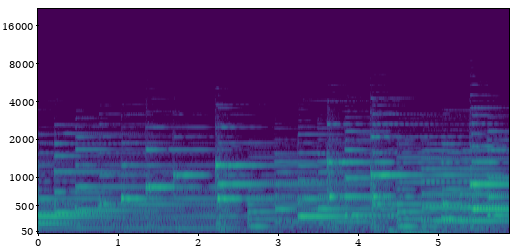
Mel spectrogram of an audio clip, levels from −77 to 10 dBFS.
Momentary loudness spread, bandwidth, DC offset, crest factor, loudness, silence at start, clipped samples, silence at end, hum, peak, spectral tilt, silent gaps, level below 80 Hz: 9 LU; 6.8 kHz; under 0.1%; 18 dB; -30 LUFS; 0 s; under 0.1%; 0 s; none; -12 dBFS; -9 dB/octave; none; -54 dBFS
